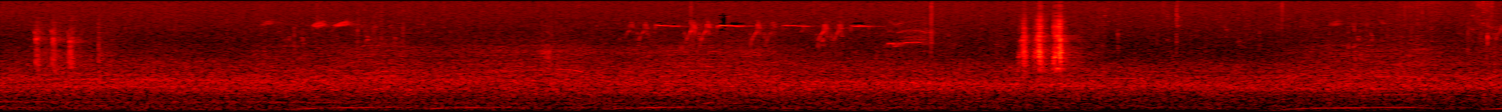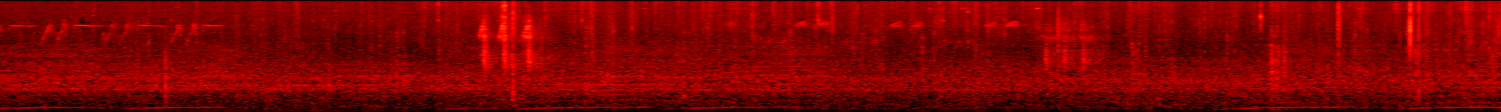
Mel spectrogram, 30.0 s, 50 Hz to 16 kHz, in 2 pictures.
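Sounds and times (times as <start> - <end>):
cluster of clicks: 17.9 - 30.0.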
